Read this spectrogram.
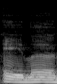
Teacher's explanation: solo la E finale evanescente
